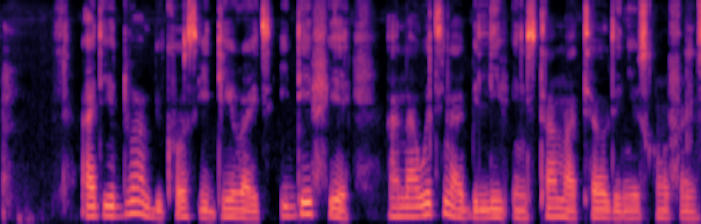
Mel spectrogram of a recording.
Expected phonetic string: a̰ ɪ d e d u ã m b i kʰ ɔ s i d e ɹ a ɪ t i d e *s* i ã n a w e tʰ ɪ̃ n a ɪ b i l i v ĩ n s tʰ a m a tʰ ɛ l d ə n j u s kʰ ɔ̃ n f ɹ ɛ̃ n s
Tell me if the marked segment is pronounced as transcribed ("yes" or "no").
no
